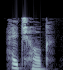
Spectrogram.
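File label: "hedgehog", British; Flora and fauna, agriculture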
